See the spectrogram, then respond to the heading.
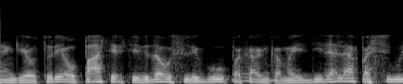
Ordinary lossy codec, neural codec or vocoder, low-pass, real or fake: AAC, 16 kbps; none; 7.2 kHz; real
